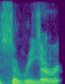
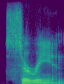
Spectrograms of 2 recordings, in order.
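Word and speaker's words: Cerean: too ear probably not it's spelled c e r e a n I'm gonna assume seran seran yeah I like that um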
